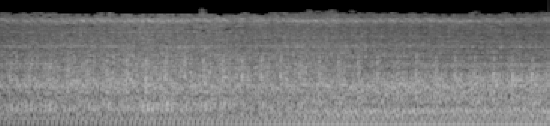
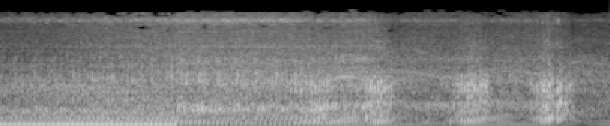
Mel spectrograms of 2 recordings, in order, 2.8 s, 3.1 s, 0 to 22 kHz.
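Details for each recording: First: Mazda Miata with a Toyota 4A-GE 20-valve individual throttle body kit, idling: uneven, lumpy pulse under a busy intake hiss; rough idle because the throttle bodies are unsynchronized, before balancing. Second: Mazda Miata (MX-5) with Toyota 4A-GE 20v individual throttle bodies, just after synchronizing; steady idle broken by quick, crisp blips that rise and fall cleanly, then settles back to an even idle with the throttles balanced.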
